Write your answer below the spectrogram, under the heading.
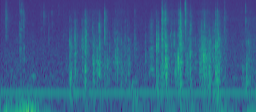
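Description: Glittery slime squished and pressed by hand in a glass bowl, giving a run of small crackles and clicks.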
